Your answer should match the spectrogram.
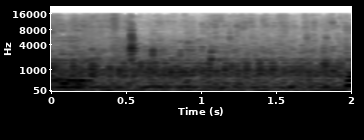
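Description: Pot of pork with onion and spring onion simmering in the liquid drawn from the onion, with no water added: a steady soft bubbling with small pops throughout.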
